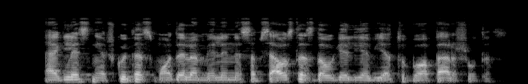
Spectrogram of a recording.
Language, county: Lithuanian, Kaunas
